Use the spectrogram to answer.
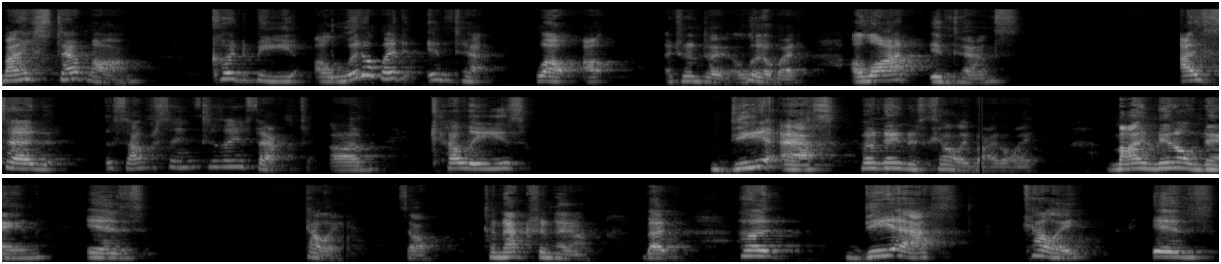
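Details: Dysarthria in an adult woman with cerebral palsy affecting her limbs and brain; she describes speech as tongue-tied following a bad spasm day.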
